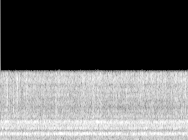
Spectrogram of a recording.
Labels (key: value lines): label: anthrophony, boat engine
recorder: HydroMoth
